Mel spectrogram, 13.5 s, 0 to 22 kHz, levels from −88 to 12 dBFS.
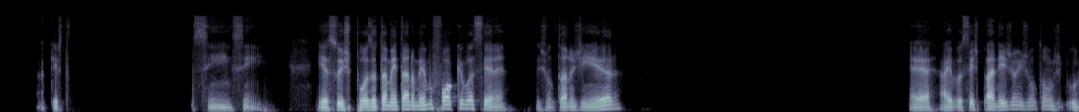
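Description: Nothing technical goes wrong anywhere in this speech recording; it just runs along with no faults to point at.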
